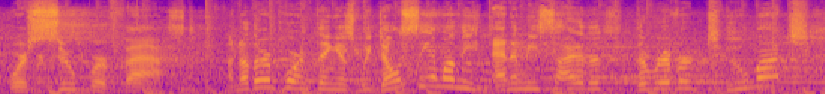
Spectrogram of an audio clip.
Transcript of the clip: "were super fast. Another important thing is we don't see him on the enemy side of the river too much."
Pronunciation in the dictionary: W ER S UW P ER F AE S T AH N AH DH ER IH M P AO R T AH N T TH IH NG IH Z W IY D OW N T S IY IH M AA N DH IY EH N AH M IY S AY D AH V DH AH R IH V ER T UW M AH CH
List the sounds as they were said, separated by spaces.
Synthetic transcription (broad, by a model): W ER S UW P ER F AE S T AH N AH DH ER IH M P AO R T N TH IH NG IH Z W IY D OW N T S IY IH M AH N DH IY EH N AH M IY S AY D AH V DH AH R IH V ER T UW M AH CH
